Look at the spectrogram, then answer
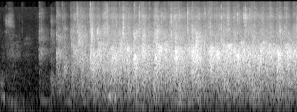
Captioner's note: audience applauding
